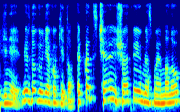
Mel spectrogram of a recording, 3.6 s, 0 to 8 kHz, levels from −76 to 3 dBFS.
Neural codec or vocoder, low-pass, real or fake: none; 7.2 kHz; real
